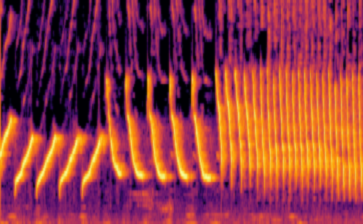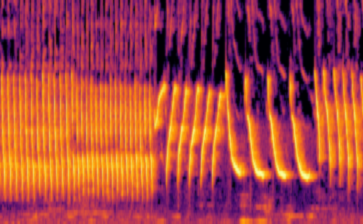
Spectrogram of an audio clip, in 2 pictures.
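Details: Canary (kenari) song to encourage non-singing canaries: series of sweeping downward chirps, a long fast rattling trill of high notes, then more repeated swept chirps.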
